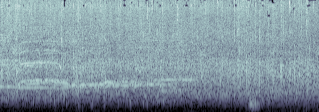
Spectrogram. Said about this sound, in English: And give a clap.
